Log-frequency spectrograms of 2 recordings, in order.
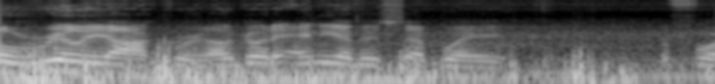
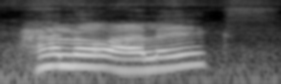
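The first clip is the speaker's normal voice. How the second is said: manager impression; 8 semitones higher, 5 dB louder than usual. Manager phoning a job applicant, high mock voice. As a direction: imitate the manager in a raised pitch. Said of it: "He goes".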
